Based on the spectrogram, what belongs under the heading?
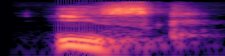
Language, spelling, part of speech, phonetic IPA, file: Russian, иск, noun, [isk], Ru-иск.ogg
- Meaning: 1. suit, action 2. complaint, claim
